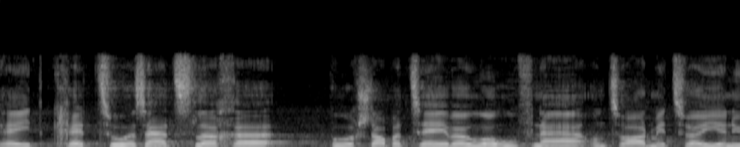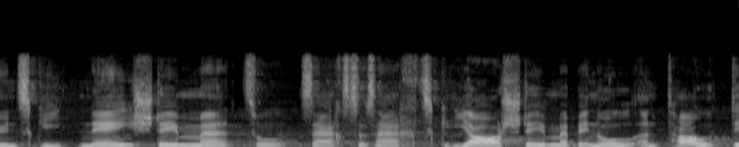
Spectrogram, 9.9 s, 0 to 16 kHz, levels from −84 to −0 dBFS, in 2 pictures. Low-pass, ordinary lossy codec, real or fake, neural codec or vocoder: 9.9 kHz; none; real; none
